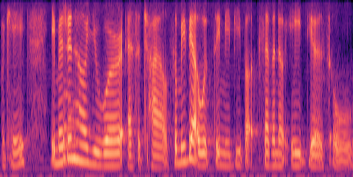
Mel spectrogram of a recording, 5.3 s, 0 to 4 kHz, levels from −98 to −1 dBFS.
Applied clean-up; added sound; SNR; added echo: neural separator model SepFormer DNS4.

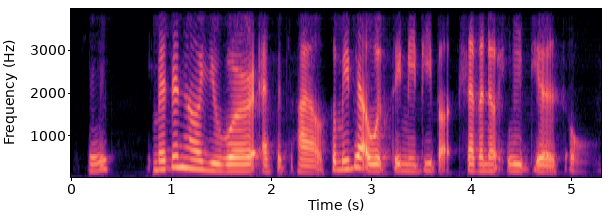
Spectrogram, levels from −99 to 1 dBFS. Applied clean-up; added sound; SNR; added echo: neural mask model DeepFilterNet 3.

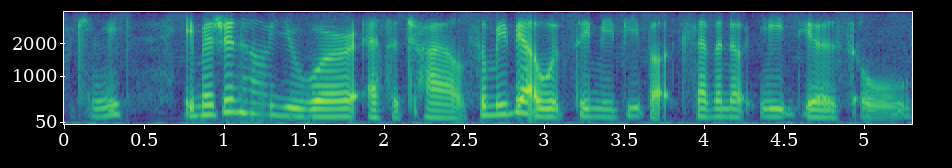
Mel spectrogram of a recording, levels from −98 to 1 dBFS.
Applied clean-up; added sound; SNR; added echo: neural separator model SepFormer WHAM!.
